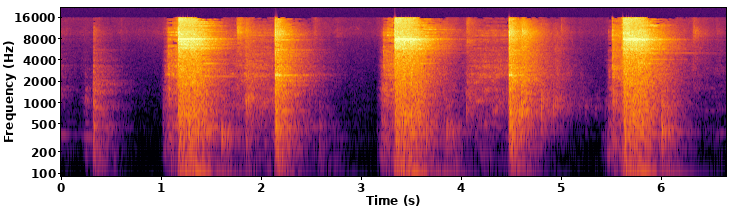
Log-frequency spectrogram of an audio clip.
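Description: Large slide hammer's weight slammed back against its end stop five times, about a second apart: sharp metallic clangs, each with a short ringing tail. The hammer is pulling on an injector-puller adapter threaded into a diesel injector clamped in a vise.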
